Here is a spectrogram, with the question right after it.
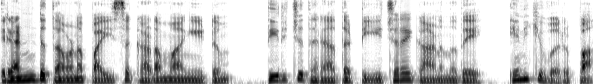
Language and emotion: Malayalam, disgusted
